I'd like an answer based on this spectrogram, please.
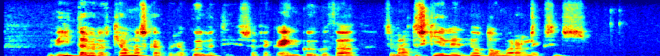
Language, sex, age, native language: Icelandic, male, 40-49, Icelandic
